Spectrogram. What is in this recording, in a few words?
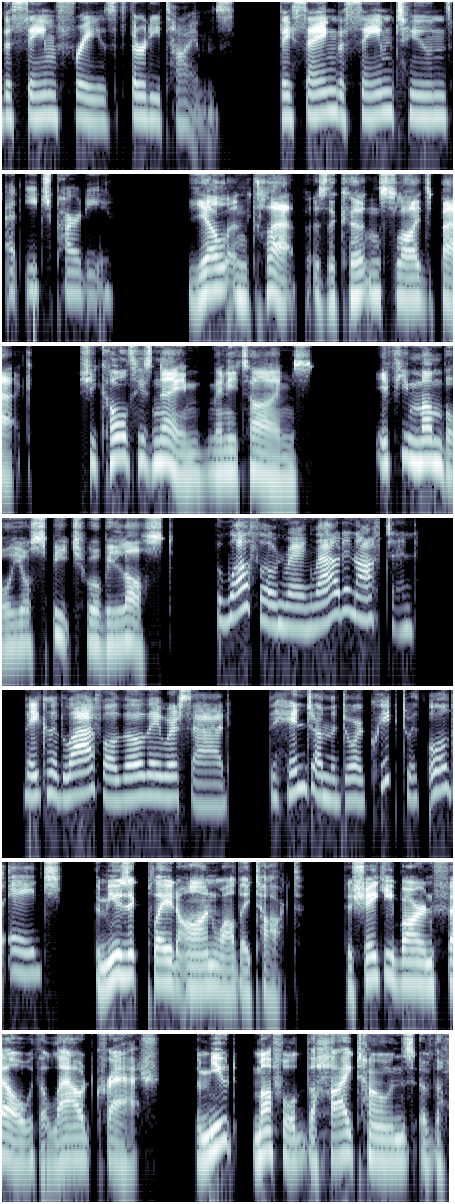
Balanced EQ ideal; SteelSeries Arctis Nova Elite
